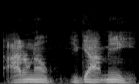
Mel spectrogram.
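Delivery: low, subdued, slightly halting imitation of stumped experts; stumped reply. Analyst imitating NFL people admitting they're baffled, quiet and stumped. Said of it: "NFL people were like".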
